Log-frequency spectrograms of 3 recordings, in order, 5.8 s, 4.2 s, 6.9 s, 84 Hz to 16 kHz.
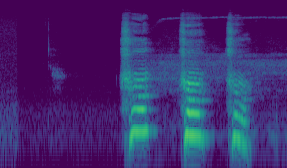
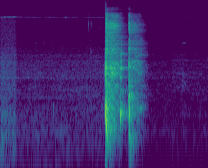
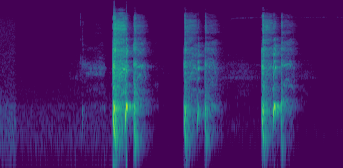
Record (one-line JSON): {"exhalation_length": "5.8 s", "exhalation_amplitude": 12618, "exhalation_signal_mean_std_ratio": 0.38, "cough_length": "4.2 s", "cough_amplitude": 29204, "cough_signal_mean_std_ratio": 0.22, "three_cough_length": "6.9 s", "three_cough_amplitude": 29204, "three_cough_signal_mean_std_ratio": 0.21, "survey_phase": "beta (2021-08-13 to 2022-03-07)", "age": "45-64", "gender": "Female", "wearing_mask": "No", "symptom_none": true, "smoker_status": "Ex-smoker", "respiratory_condition_asthma": false, "respiratory_condition_other": false, "recruitment_source": "REACT", "submission_delay": "8 days", "covid_test_result": "Negative", "covid_test_method": "RT-qPCR", "influenza_a_test_result": "Negative", "influenza_b_test_result": "Negative"}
